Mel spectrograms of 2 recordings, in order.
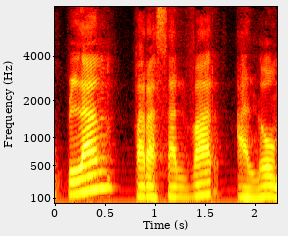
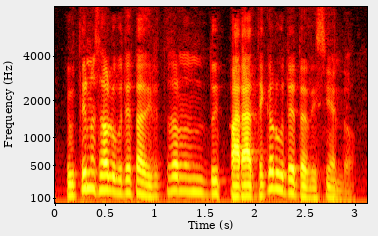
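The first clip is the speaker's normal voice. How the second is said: normal talking voice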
